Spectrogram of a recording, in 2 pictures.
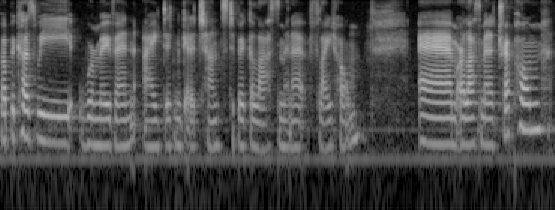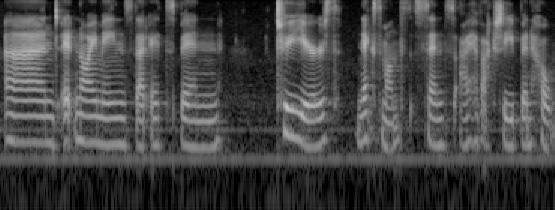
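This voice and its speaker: The speaker has an American accent and lively intonation. The pace is very slow. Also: woman, fairly low pitch for a woman. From Northern Ireland, Belfast. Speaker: life coach. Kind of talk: casual vlog talk to camera. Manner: casual, frequent ums.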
